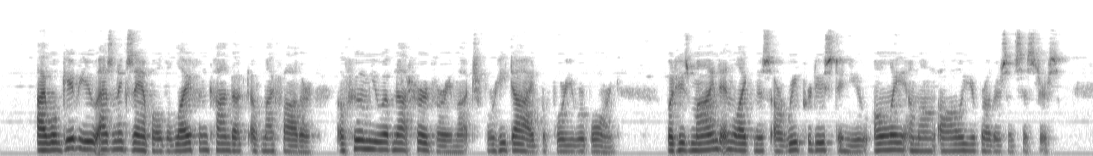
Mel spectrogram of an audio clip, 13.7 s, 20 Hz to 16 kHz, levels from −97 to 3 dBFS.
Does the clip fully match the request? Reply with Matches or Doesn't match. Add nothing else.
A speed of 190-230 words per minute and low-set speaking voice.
Doesn't match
